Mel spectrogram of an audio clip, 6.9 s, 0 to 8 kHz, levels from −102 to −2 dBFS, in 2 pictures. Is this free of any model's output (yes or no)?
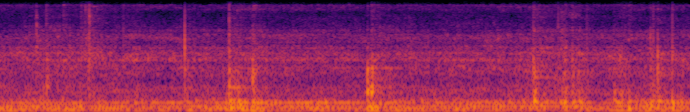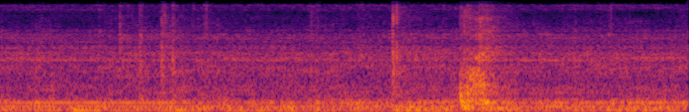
no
